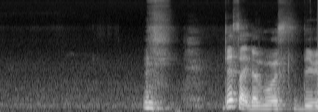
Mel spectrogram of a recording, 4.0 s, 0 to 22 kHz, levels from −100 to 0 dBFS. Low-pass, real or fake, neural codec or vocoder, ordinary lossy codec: none; fake; vocoder, 44.1 kHz, 128 mel bands every 512 samples, BigVGAN v2; none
